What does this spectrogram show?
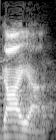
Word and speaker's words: Gaia: The Titan of the Earth is Gaia. Gaia. Gaia. It's Gaia.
